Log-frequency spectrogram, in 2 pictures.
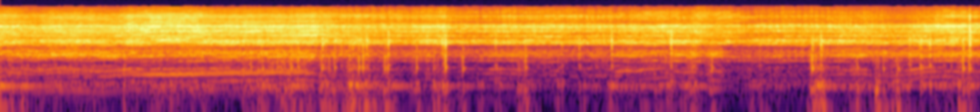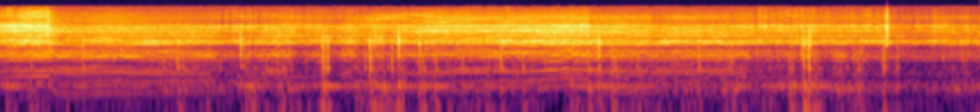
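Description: Small two-stroke motorcycle engine heard from on board, its pitch rising and falling as the throttle is worked around the course. There is wind rush over the microphone and scattered knocks from the bumpy grass track.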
